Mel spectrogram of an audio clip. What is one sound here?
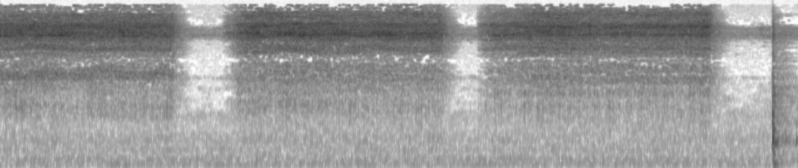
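A can of whipped cream hisses as it sprays in bursts.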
